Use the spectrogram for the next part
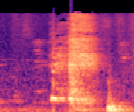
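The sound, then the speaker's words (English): A single sharp sneeze with a quick inhaled build-up and a bright burst of noise, followed by a brief low vocal sound, all within a second and a half. “Bless you.”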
